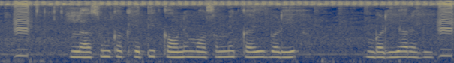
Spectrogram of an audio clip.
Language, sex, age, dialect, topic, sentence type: Bhojpuri, female, 25-30, Northern, agriculture, question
